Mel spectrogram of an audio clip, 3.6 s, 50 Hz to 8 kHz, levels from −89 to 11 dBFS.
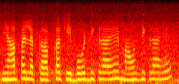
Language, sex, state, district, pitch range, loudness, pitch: Hindi, female, Uttar Pradesh, Lucknow, 220-235 Hz, -16 LUFS, 230 Hz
